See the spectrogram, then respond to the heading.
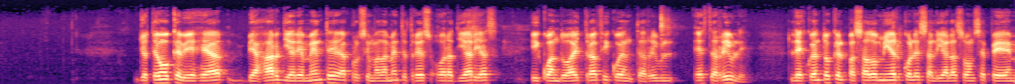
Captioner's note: speaking in Spanish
